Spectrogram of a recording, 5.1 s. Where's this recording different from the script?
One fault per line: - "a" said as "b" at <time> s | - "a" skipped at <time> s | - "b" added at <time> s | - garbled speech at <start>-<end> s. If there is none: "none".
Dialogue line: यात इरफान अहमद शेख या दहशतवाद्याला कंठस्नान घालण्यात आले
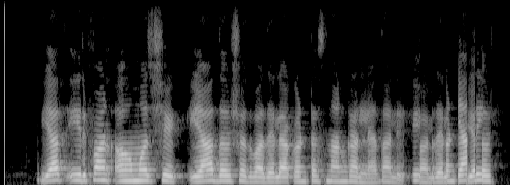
- garbled speech at 4.1-4.9 s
